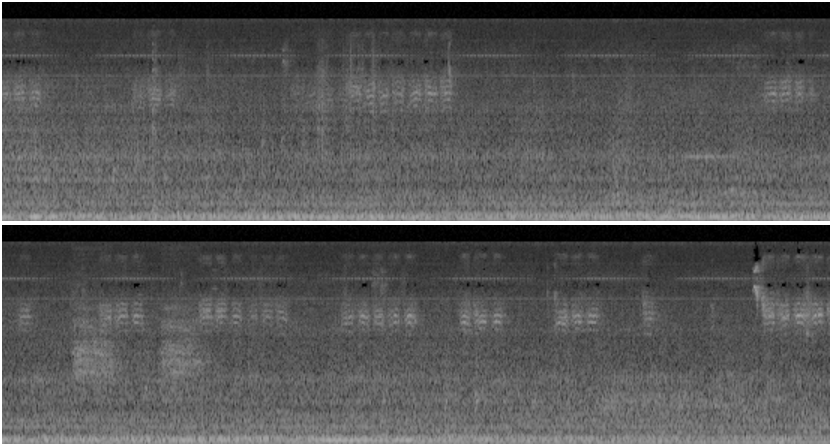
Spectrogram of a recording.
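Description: Steady low hum and rumble of room noise, with no clear event standing out.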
